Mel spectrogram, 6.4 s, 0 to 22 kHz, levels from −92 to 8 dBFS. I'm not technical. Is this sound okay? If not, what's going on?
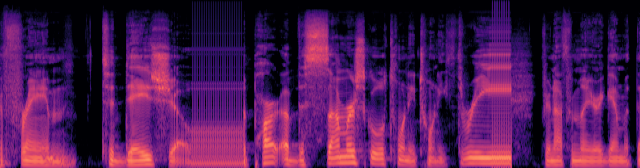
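No. This speech has Bluetooth stutter: the wireless link dropped audio, and the receiver kept replaying its last tiny slice. After "frame today's" (1.92 to 2.43 s) and again at 4.92 to 5.11 s you hear a buzzy, machine-gun repeat, then the speech jumps ahead.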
